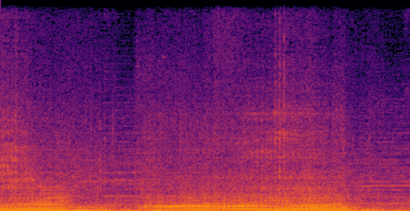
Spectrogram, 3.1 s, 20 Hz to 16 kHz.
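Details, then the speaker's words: 1970 Plymouth Cuda, 440 Six Barrel (center 350 cfm carb, two 500 cfm outboards), 4-speed, Dana 60, road test opening the secondaries: deep, even V8 roar rises smoothly with no knocks or misses; sounds healthy, normal acceleration. "Sounds good. Sounds healthy. It's the way they're supposed to."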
